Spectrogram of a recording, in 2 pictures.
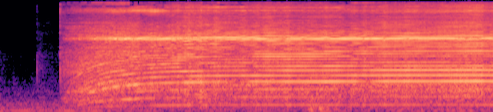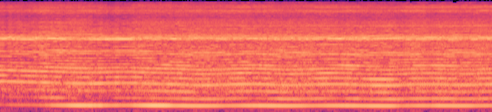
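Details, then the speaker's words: Oscillating cast saw bivalving a below-knee cast on a female patient, cross-hatching where cuts join: steady high-pitched whine, pitch dipping slightly as it bites into the material. "And then I'm going to cross hatch where I join these two, meaning that I'm not just going to meet them like this, because then you're going to potentially not cut all the way through. You actually have to cross the lines to make sure you cut."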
